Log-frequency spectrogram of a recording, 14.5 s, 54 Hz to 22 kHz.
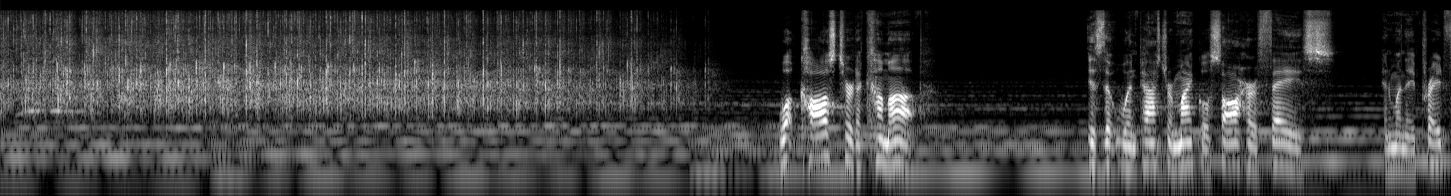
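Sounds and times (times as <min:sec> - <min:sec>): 
steady dense crowd clapping: 0:00.0 - 0:07.2
speech: 0:07.8 - 0:09.3, 0:10.9 - 0:14.4.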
